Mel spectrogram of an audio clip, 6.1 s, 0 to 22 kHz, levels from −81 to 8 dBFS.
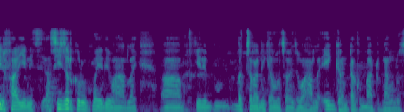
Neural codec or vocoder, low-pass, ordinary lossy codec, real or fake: none; 7.2 kHz; none; real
